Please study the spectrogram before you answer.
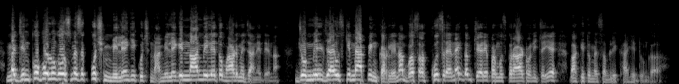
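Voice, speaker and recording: Guy teaching map class, quick and fairly high, keeps saying beta. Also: lively intonation, no room sound, clean studio sound. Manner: repeats key terms, calls students "beta". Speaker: geography teacher. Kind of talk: online map lecture.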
